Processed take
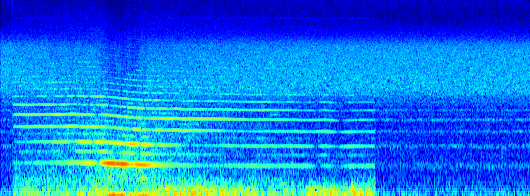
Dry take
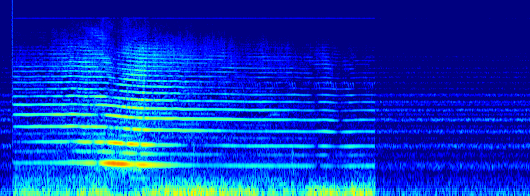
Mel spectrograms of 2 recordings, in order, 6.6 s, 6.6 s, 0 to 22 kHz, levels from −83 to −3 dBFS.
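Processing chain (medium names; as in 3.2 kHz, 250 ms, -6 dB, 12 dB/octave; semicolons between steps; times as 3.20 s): band noise 3.6–9.8 kHz -45 dBFS; slew-rate limiter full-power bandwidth 34 Hz; trim +5.5 dB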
